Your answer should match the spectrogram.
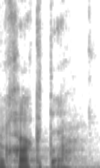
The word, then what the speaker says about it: Rakta: eh, som stav, de, de stavas Rakta, men det uttalas tydligen Shakhtar.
